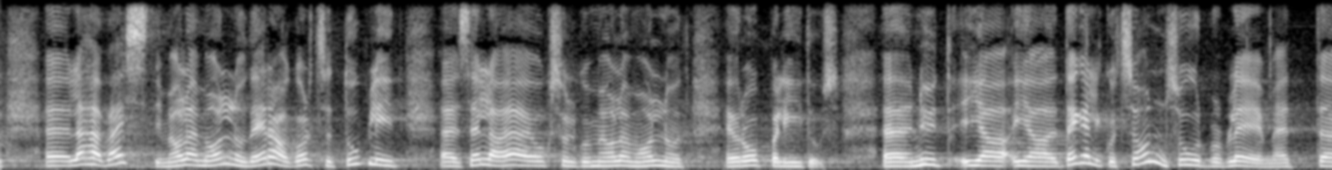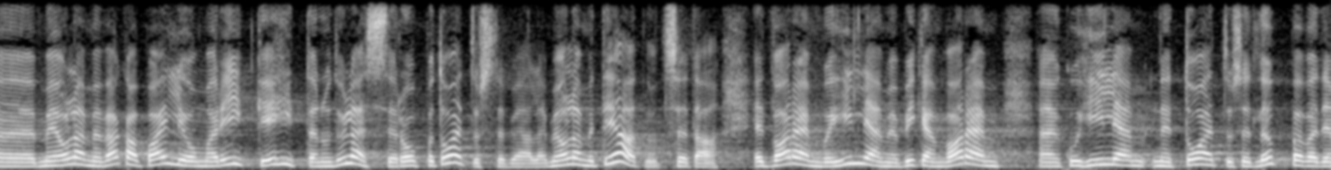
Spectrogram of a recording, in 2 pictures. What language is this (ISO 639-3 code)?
est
